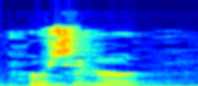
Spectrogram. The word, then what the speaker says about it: Persinger: your coach and trainer Persinger soft G and today is another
